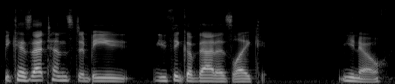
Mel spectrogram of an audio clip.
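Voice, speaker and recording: A female co-host with a notably low voice, recorded close and dry with no room sound. She chats casually and teases her partner in a deadpan way. She laughs often. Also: normal speed, no room sound. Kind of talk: casual podcast banter.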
